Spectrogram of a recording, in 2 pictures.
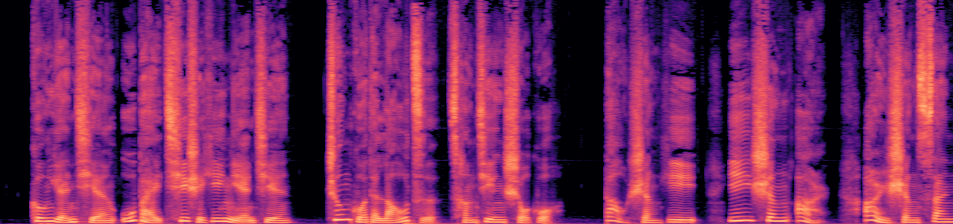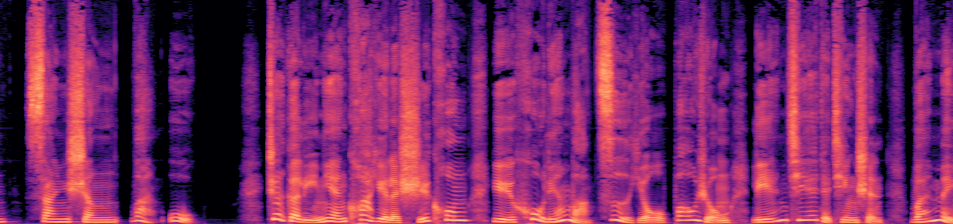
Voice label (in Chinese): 女, 企业宣传; 岩韵新思维物联网宣传配音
